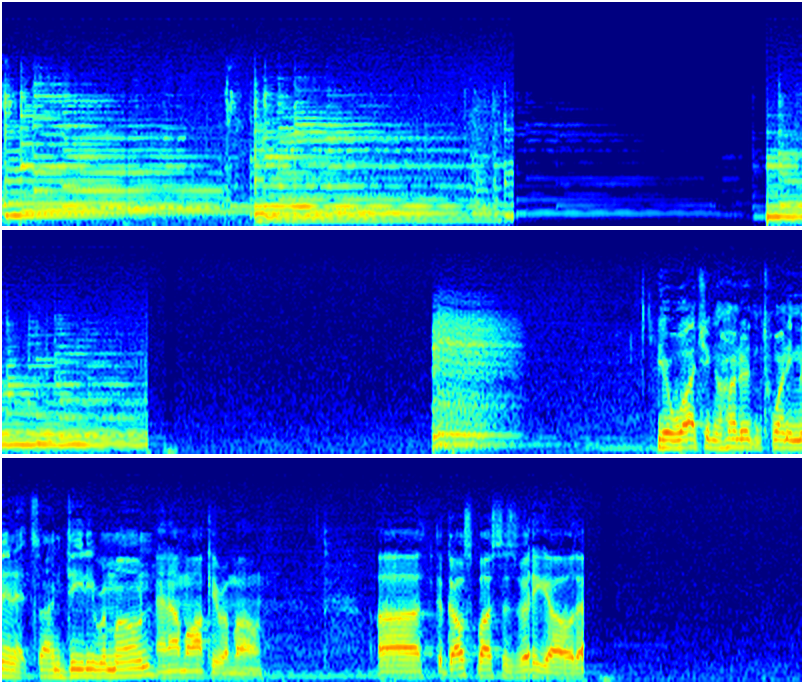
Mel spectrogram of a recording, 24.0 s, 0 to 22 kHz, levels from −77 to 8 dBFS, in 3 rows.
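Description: From 5.12 s to 7.65 s the level drops by about 31 dB, leaving only a faint remnant of the sound before it returns at full strength. The likely cause is one channel inverted: with one side of the stereo pair reversed in polarity, anything common to both channels cancels when they are summed to mono, so the centred content collapses and only the small difference between the channels survives.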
